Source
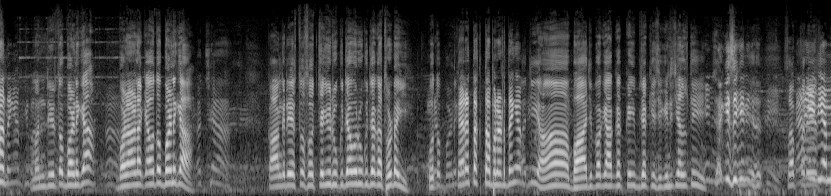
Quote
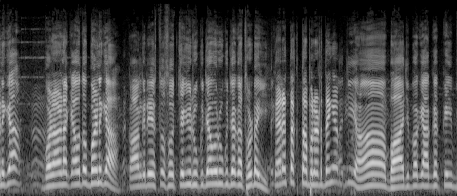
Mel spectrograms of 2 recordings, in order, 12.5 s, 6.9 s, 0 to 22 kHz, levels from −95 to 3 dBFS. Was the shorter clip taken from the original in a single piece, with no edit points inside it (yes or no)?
no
